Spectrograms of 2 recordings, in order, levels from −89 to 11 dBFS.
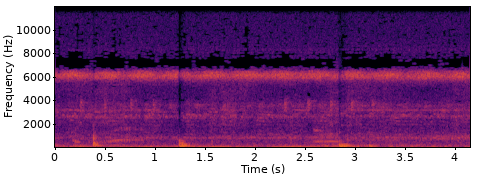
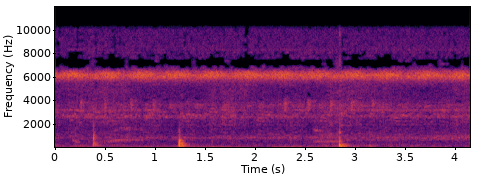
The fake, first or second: second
